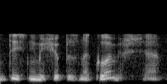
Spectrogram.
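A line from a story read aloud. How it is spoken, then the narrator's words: Gloomy promise. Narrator (Russian): мрачно пообещал Эллери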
